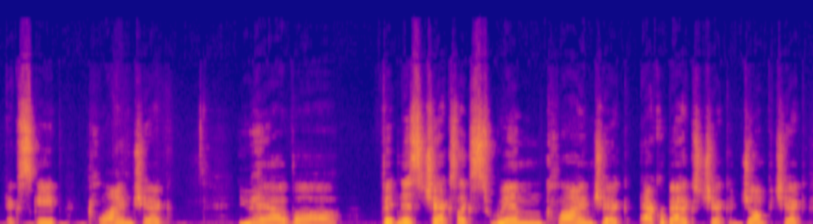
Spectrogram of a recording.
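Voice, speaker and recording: A man giving a casual, unscripted walkthrough as a reviewer, rambling and listing items as he browses. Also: a little high. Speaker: tabletop game book reviewer.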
